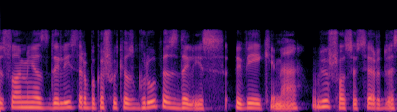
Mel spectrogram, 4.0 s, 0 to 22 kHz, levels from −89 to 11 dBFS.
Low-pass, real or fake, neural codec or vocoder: 7.2 kHz; fake; codec, 16 kHz, 2 kbps, X-Codec, HuBERT features, trained on LibriSpeech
